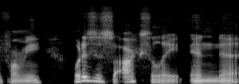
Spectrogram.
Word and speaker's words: oxalate: Did I pronounce it right? Oxalate? Oxalate.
